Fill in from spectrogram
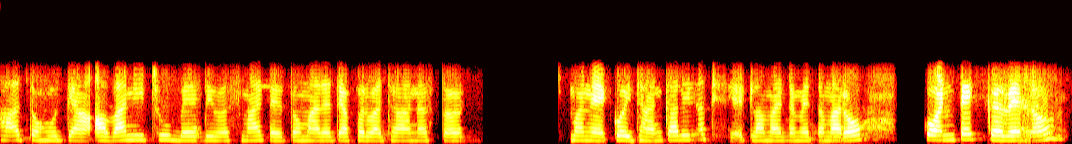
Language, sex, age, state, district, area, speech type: Gujarati, female, 18-30, Gujarat, Surat, rural, conversation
